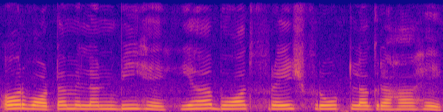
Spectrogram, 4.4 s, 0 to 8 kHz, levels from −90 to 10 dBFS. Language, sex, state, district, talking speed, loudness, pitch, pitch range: Hindi, female, Madhya Pradesh, Dhar, 150 wpm, -17 LUFS, 250 Hz, 235-260 Hz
